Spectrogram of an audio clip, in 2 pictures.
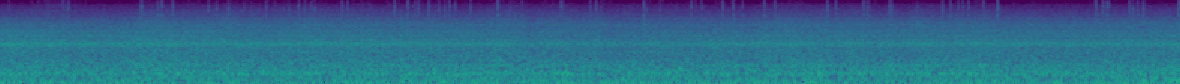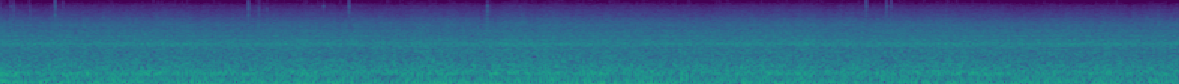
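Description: Steady road noise inside a moving car's cabin at highway speed: a low, even rumble of tyres and engine that holds constant, with a faint steady tone above it.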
